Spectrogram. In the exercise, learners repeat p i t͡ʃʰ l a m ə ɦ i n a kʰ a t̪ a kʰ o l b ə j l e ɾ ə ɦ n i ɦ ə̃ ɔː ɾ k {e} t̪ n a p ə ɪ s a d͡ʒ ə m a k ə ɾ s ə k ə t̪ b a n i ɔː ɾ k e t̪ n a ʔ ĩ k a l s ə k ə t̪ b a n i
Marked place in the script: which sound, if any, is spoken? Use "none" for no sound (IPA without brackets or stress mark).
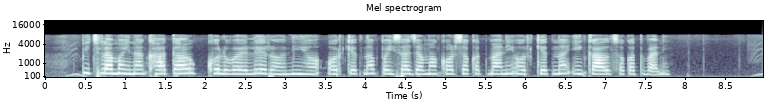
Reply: e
